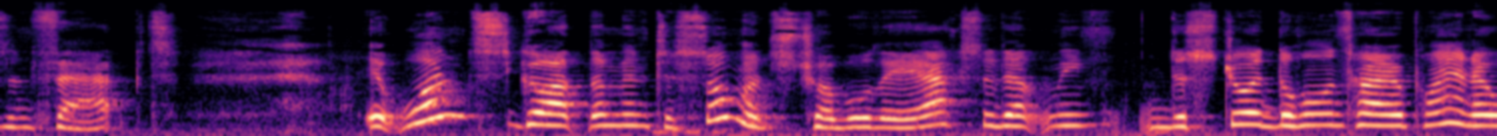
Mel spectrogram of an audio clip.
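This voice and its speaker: A child reads a children's book aloud with expression, in a voice that sits high. The delivery is halting, with stumbles over words.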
